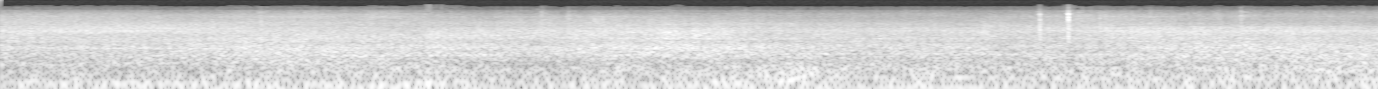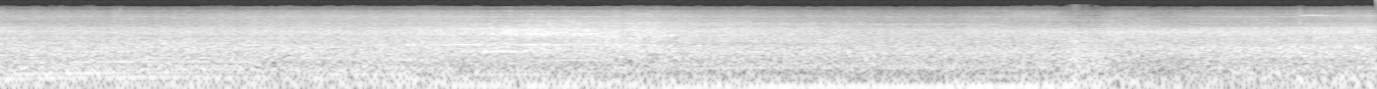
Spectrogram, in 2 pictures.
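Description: Nearby scooters whine past in traffic.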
